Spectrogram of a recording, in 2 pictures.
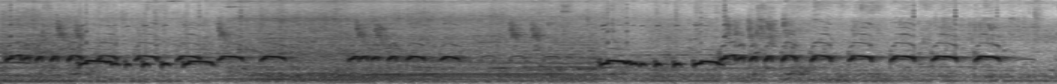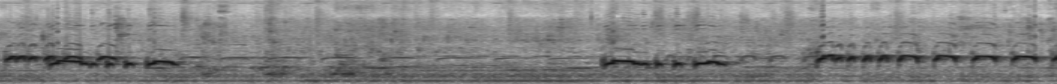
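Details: Local female and crossbred male zebra doves sing repeated phrases of fast, even staccato coos, some ending in lower rolling notes. Phrases recur every few seconds with quieter gaps between them.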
